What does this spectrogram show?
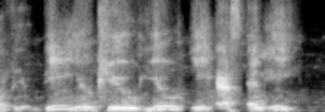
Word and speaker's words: Duquesne: They lived in a small town in Pennsylvania called, I have to spell it for you, Duquesne. Duquesne.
